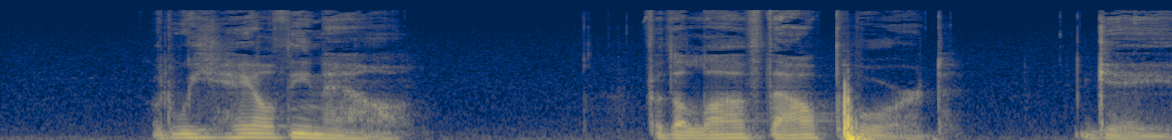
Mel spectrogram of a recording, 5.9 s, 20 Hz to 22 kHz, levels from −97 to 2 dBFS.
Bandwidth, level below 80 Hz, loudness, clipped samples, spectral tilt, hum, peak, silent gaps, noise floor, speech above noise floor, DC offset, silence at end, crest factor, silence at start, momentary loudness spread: 16.5 kHz; -32 dBFS; -25 LUFS; under 0.1%; -7.5 dB/octave; none; 0 dBFS; none; -63 dBFS; 40 dB; under 0.1%; 0 s; 26 dB; 0.75 s; 24 LU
